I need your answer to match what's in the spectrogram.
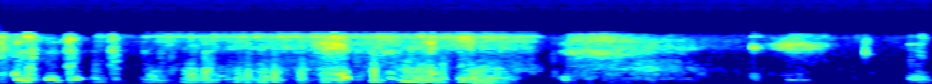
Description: Aprecien, admiren en toda su magnitud como roncan los hombres de verdad !!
